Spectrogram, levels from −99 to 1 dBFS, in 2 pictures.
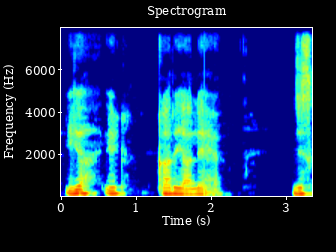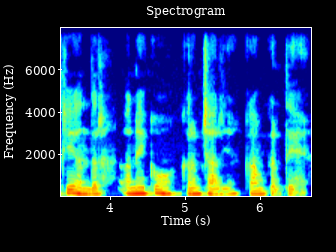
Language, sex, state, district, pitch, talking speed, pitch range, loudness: Hindi, male, Bihar, Lakhisarai, 140 Hz, 100 wpm, 130-150 Hz, -22 LUFS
